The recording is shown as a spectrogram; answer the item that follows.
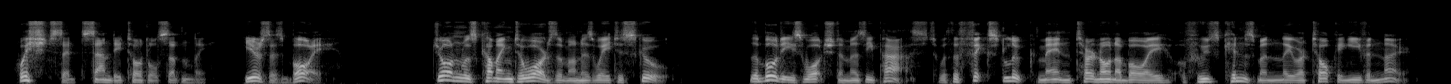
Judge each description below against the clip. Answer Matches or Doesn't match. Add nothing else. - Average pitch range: Doesn't match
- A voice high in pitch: Doesn't match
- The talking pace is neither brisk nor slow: Matches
